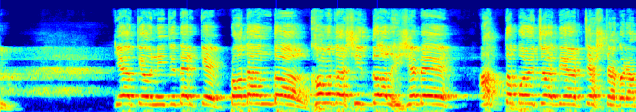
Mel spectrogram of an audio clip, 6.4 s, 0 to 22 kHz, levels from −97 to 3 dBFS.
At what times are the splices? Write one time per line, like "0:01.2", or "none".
0:01.1
0:03.1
